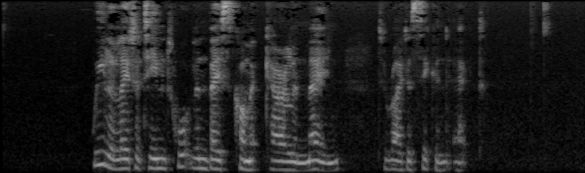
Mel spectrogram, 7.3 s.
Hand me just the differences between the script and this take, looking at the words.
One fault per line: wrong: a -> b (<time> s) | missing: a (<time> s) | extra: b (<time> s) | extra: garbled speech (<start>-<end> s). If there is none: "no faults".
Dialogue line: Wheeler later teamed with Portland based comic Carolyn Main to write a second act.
missing: with (2.1 s)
